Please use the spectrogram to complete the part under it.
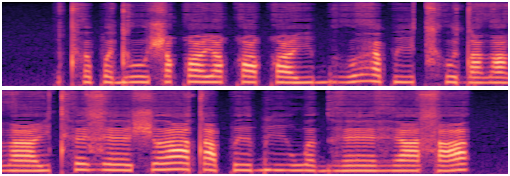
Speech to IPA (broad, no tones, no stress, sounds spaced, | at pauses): tʰ ɐ p ɐ d ʊː ʃ ɪ qʷ iː qʷ i qʷ iː bʱ ʊ ɦ a p iː t͡sʰ ʊ d a ðˤ a ðˤ iː tʰ ɛ z ɛː ʃ ɐː tˤ ɛ p ɪ ɓ iː w ɐ ɡʱ ɛː ɦ ɛː sˤ ɐ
